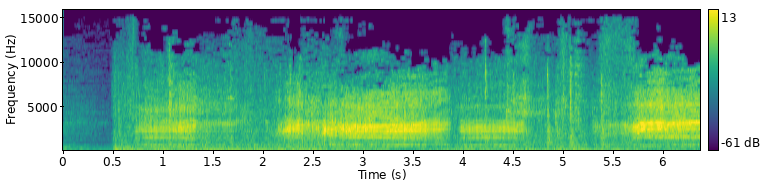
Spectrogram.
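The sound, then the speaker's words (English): Sheep bleating in a run of loud, drawn-out, wavering bleats over a steady low rumble, with no voices. “Baa to you too, you dumb sheep!”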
